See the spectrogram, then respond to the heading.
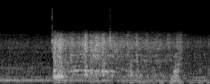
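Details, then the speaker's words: Honda Vario scooter with a carburetor whose starter only clicked because the starter relay in the CDI was weak; with the relay jumpered, a brief starter whirr catches within a second and the engine runs smoothly, starting normally. "seperti itu ya jadi motor sudah enak sekarang sudah bisa starter hanya dilakukan penjemperan seperti ini"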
